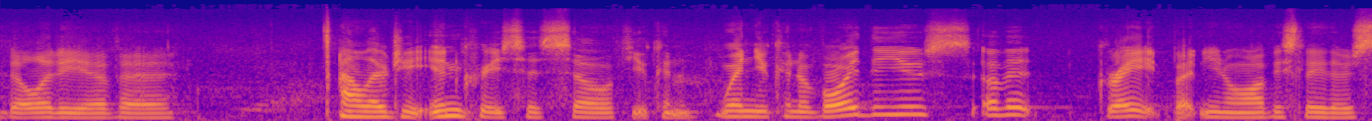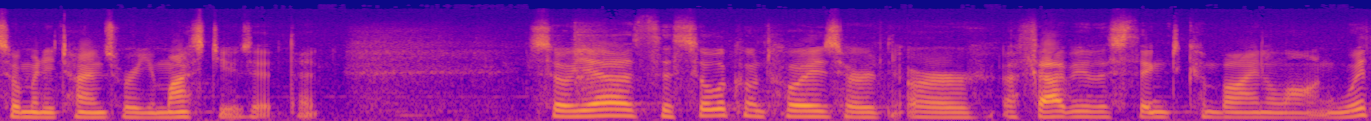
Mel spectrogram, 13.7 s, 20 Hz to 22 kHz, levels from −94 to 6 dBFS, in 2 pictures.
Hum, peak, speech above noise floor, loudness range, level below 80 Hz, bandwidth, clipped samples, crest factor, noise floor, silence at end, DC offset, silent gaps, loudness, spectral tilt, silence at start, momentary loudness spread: none; -6 dBFS; 22 dB; 2 LU; -58 dBFS; 17 kHz; under 0.1%; 18 dB; -45 dBFS; 0 s; under 0.1%; none; -22 LUFS; -3 dB/octave; 0 s; 11 LU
